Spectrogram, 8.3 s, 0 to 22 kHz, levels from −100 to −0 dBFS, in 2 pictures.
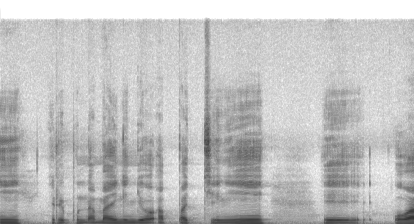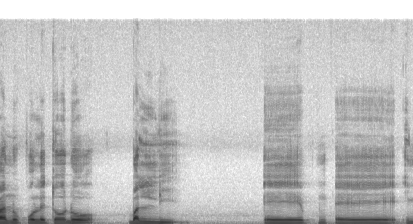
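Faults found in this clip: No faults found on review of the speech recording. Nothing heard warrants follow-up on any component in the chain.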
